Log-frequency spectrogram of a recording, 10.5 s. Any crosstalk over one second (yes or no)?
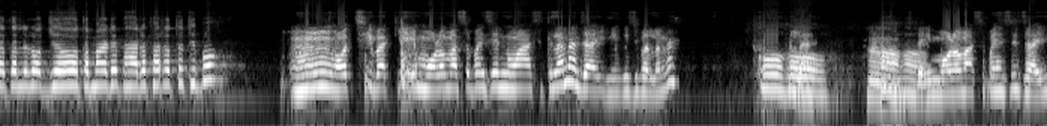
no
